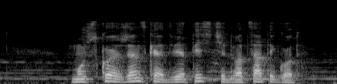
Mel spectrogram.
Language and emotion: Russian, neutral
